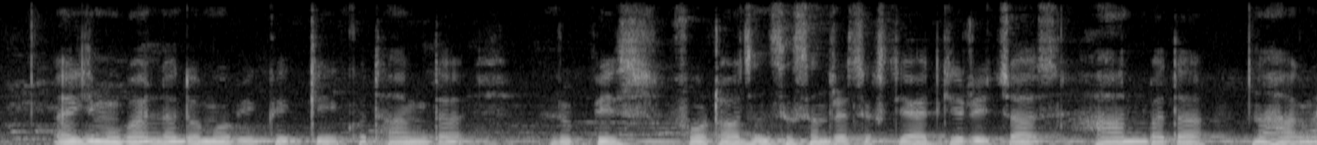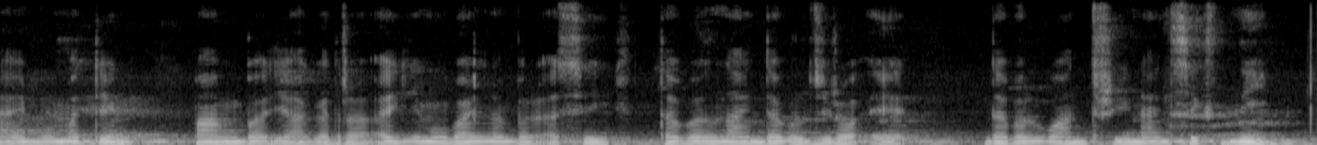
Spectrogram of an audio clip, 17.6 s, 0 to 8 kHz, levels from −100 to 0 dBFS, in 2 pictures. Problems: background sounds at intervals, background conversations at intervals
